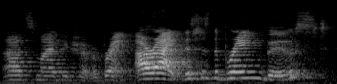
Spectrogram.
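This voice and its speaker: A woman's voice: fairly high pitch, animated, moderate pace, pushed and bright. A woman teacher giving a recorded homework lesson, chatty and playful with silly catchphrases. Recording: echoey room.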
